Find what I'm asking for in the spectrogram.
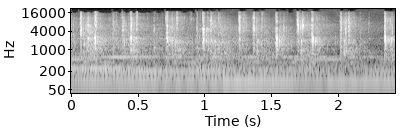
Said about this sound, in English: Come on, y'all give a hand clap for those that made a decision to follow Christ.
